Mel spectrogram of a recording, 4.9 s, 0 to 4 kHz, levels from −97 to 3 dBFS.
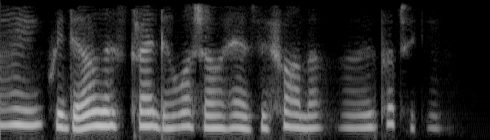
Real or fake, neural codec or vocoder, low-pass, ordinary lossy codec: fake; codec, 16 kHz, about 1 kbps, DyCAST, with the encoder's durations; 3.6 kHz; MP3, 24 kbps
